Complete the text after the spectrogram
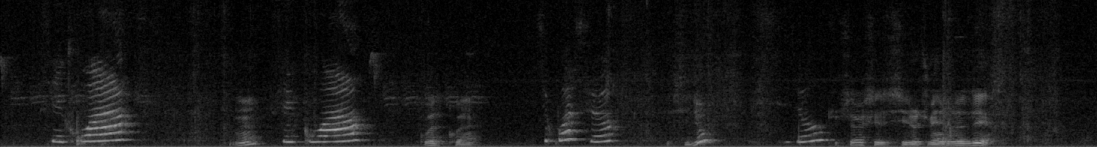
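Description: A young child talks in a high, lively voice nearby.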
